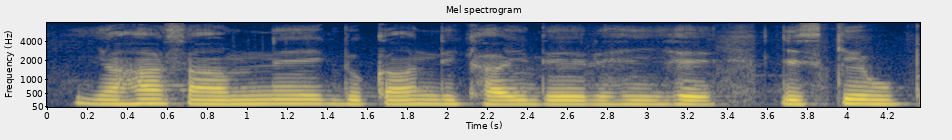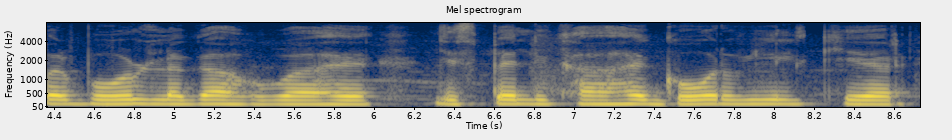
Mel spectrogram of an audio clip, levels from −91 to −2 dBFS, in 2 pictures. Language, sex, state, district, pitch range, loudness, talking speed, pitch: Hindi, male, Uttar Pradesh, Lalitpur, 140-150 Hz, -15 LUFS, 160 wpm, 145 Hz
